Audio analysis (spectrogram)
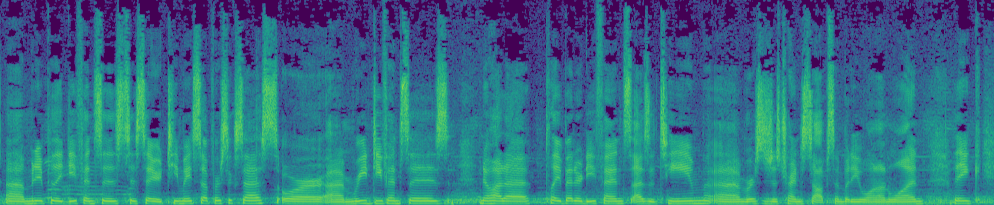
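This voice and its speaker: A woman's voice: mid-range voice, flat delivery, a little fast, few pauses, crowd noise. A woman basketball player answering interview questions thoughtfully, with hesitant fillers, outdoors. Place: outdoor event stage. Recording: background noise.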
